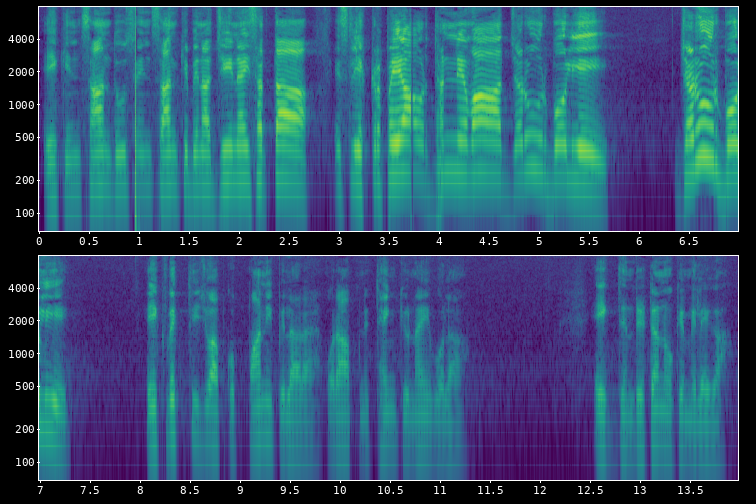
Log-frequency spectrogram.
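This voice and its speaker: High-pitched man giving a motivational talk. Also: a bit bright, dry recording. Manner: emphatic, repeats key phrases for effect; jocular, colloquial storytelling. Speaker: motivational speaker and trainer. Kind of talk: motivational seminar speech with anecdotes and humour.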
